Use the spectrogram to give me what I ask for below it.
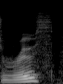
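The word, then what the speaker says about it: Routh: Wesley Ruth or Ralph I highly suspect that is actually pronounced Ruth uh due to some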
